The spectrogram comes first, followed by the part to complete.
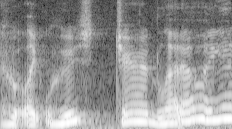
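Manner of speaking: high, puzzled, confused, clueless voice.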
